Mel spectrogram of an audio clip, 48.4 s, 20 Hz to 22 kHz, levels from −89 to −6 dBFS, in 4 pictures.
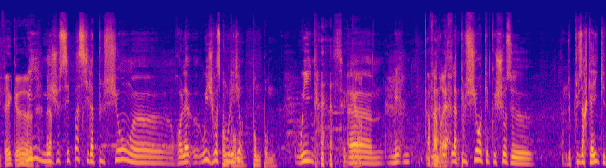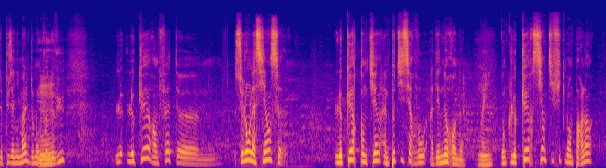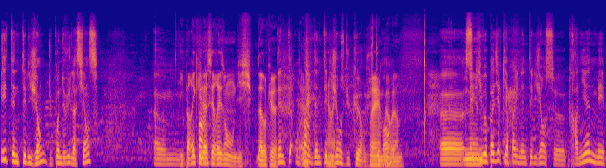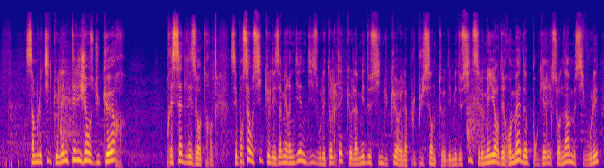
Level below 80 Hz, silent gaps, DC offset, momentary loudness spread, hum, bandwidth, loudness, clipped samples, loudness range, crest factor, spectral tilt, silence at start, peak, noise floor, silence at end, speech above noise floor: -60 dBFS; none; under 0.1%; 12 LU; none; 17 kHz; -24 LUFS; under 0.1%; 5 LU; 24 dB; -4 dB/octave; 0 s; 0 dBFS; -57 dBFS; 0.1 s; 33 dB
